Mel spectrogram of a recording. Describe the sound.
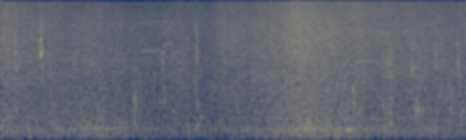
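Sea waves and wind sound as effects for a drama scene at sea, a continuous rushing roar that swells slightly near the middle, with no voices.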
